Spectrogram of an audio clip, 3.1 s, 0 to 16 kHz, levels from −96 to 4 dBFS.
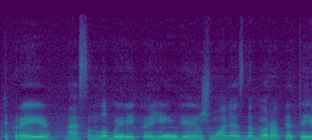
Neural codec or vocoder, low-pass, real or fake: autoencoder, 48 kHz, 32 numbers a frame, DAC-VAE, trained on Japanese speech; 14.4 kHz; fake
